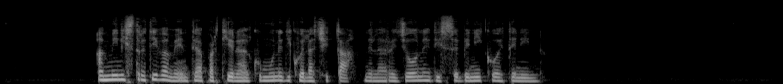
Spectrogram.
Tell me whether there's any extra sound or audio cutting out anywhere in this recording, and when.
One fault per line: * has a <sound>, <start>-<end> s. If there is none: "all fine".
all fine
